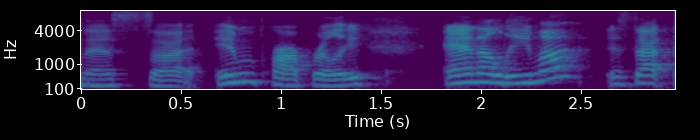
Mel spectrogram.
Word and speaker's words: analemma: say it tell me how to say it analemma analemma is actually power symbol of the sun if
